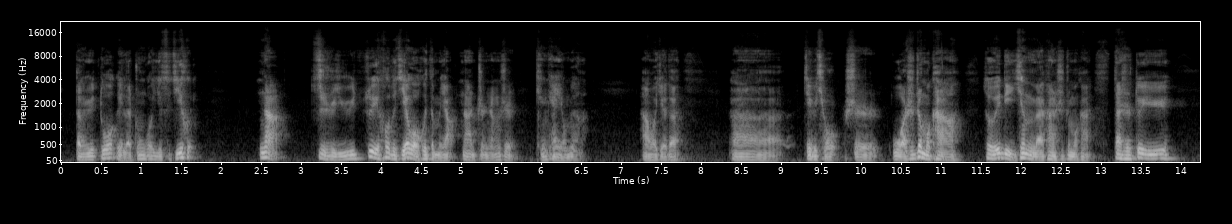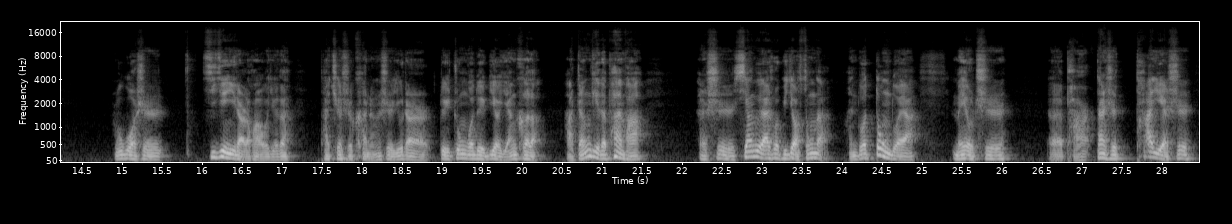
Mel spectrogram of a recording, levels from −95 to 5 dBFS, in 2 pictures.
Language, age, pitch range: Chinese, 60-79, 85-110 Hz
